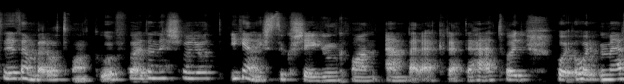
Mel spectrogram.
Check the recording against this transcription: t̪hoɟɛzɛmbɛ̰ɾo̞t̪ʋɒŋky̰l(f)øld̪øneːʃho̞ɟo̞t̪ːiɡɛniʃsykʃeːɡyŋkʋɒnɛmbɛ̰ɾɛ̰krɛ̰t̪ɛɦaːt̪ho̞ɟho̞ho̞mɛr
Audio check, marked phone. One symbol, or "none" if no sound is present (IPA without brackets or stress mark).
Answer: f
